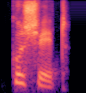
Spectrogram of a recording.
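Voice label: "couchette", Indian English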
